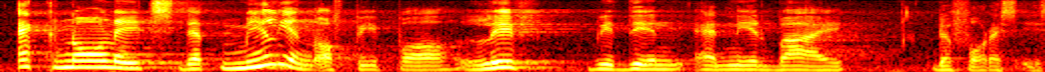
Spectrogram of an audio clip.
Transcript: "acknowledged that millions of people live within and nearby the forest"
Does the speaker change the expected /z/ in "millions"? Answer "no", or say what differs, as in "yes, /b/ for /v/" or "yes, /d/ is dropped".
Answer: yes, /z/ is dropped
